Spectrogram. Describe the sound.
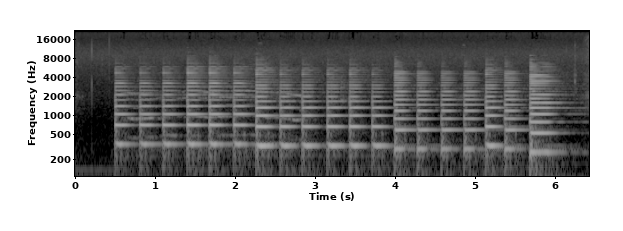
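A piano's left-hand part of a song, played alone: many repeated notes in a steady, even rhythm, each a clear sustained tone, with no voices.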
